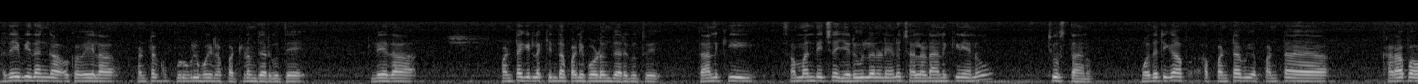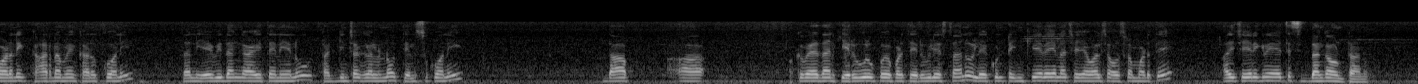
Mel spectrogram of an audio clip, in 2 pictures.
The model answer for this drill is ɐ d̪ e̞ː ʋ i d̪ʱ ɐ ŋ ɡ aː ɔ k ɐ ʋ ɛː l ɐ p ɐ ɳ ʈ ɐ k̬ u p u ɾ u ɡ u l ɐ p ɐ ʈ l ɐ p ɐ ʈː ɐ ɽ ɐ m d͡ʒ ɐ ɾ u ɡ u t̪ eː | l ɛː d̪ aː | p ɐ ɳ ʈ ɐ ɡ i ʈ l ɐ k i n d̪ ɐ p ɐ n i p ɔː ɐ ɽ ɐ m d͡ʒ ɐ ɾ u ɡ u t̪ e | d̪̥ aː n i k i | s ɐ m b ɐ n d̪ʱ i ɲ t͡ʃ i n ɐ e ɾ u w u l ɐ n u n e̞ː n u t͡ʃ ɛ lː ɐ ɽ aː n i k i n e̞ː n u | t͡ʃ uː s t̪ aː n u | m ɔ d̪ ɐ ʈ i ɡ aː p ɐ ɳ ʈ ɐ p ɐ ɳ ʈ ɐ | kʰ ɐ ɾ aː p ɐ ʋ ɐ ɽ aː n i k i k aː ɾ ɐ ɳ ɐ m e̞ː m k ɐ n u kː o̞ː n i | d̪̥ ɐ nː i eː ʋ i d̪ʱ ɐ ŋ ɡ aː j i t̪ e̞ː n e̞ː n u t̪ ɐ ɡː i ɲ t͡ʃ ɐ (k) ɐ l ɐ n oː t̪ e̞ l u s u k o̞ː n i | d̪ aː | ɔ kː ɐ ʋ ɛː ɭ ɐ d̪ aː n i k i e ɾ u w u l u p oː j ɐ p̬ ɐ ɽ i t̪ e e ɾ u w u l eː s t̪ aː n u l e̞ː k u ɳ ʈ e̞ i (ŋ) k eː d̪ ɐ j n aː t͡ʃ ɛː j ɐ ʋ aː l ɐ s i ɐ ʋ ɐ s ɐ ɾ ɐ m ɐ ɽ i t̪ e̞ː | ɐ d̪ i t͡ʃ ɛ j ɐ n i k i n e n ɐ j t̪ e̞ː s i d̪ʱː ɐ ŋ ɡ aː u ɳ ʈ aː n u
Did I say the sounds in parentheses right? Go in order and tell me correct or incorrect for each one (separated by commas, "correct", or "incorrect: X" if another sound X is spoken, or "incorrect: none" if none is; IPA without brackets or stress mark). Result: incorrect: ɡ, correct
